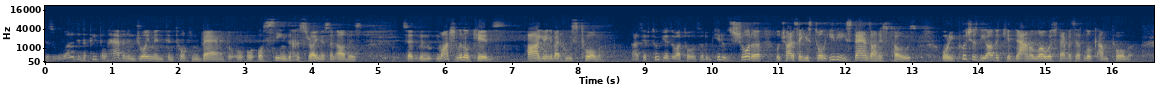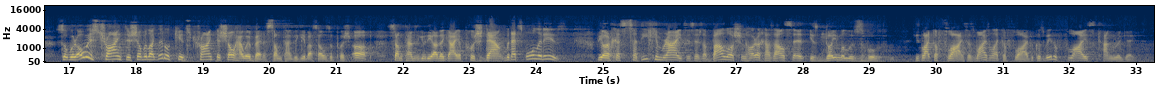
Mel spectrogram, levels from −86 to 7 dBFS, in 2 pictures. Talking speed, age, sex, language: 250 wpm, 30-49, male, English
